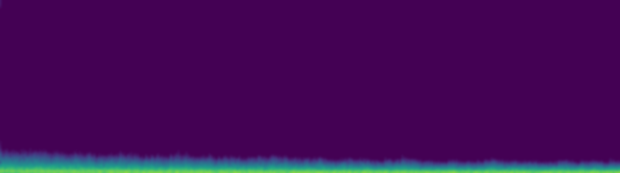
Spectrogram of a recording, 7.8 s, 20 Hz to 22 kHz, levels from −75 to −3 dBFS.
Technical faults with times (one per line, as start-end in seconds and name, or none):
none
